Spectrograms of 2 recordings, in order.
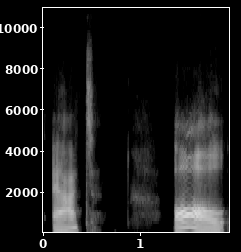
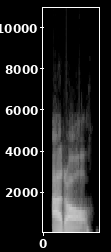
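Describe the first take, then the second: First: The middle consonant is a clear T sound. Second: The middle consonant is a quick D sound.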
